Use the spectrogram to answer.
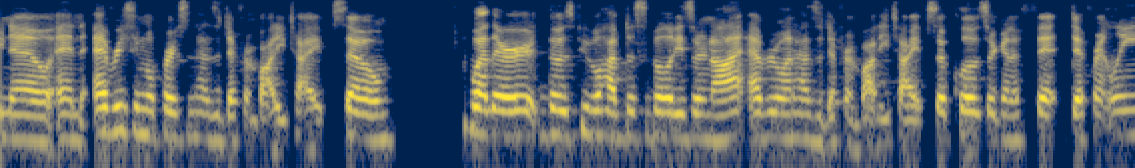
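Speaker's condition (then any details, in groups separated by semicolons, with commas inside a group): No condition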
